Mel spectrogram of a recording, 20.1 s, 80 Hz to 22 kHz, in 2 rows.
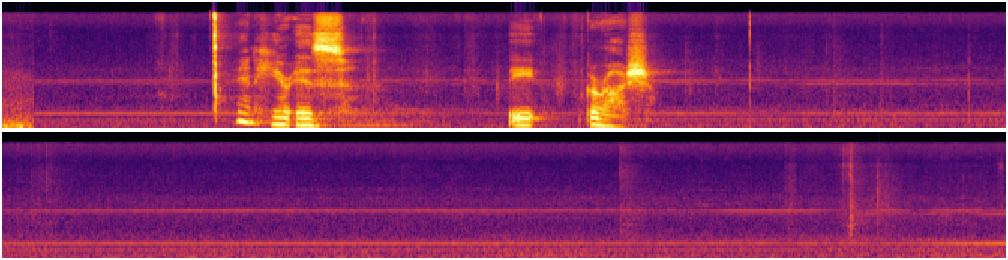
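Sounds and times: faint steady hum: 0.0s - 20.0s.

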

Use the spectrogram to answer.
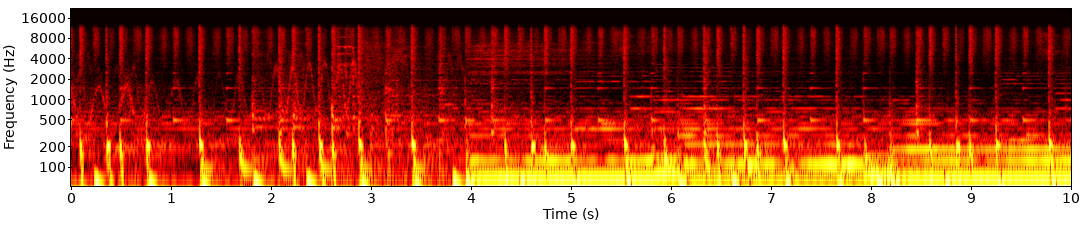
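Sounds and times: music with deep bass beat: 0.0s - 10.0s.

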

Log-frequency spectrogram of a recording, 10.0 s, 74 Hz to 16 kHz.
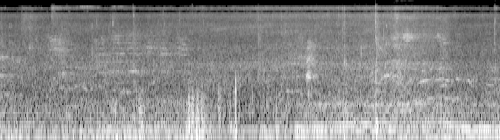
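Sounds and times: road traffic rumble: 0.0s - 10.0s
wind on microphone: 2.3s - 5.8s
ball kicked thuds: 6.8s - 7.8s.

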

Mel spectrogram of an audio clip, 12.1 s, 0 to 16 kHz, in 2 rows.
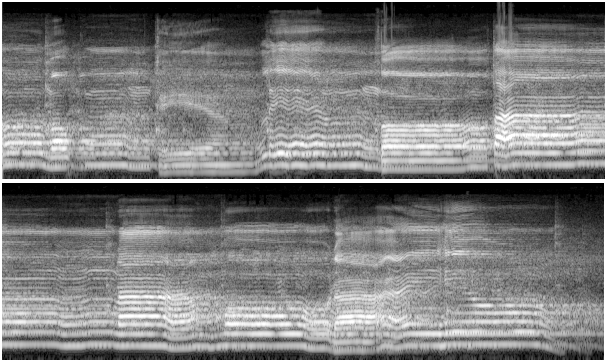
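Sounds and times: lower chanting voice: 0.0s - 12.0s
monks chanting into a microphone: 0.0s - 12.0s.

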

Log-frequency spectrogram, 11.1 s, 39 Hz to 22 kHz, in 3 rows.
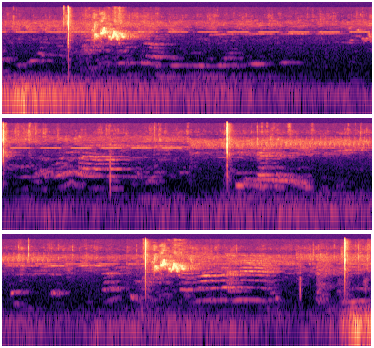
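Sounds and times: low rumble: 0.0s - 2.2s
small birds chirping: 0.0s - 11.0s.

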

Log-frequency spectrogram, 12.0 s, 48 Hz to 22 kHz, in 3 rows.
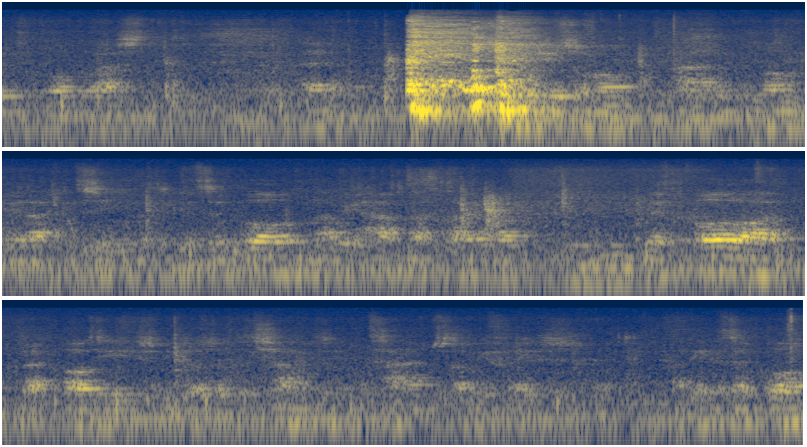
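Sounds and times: person coughing: 2.0s - 2.8s.

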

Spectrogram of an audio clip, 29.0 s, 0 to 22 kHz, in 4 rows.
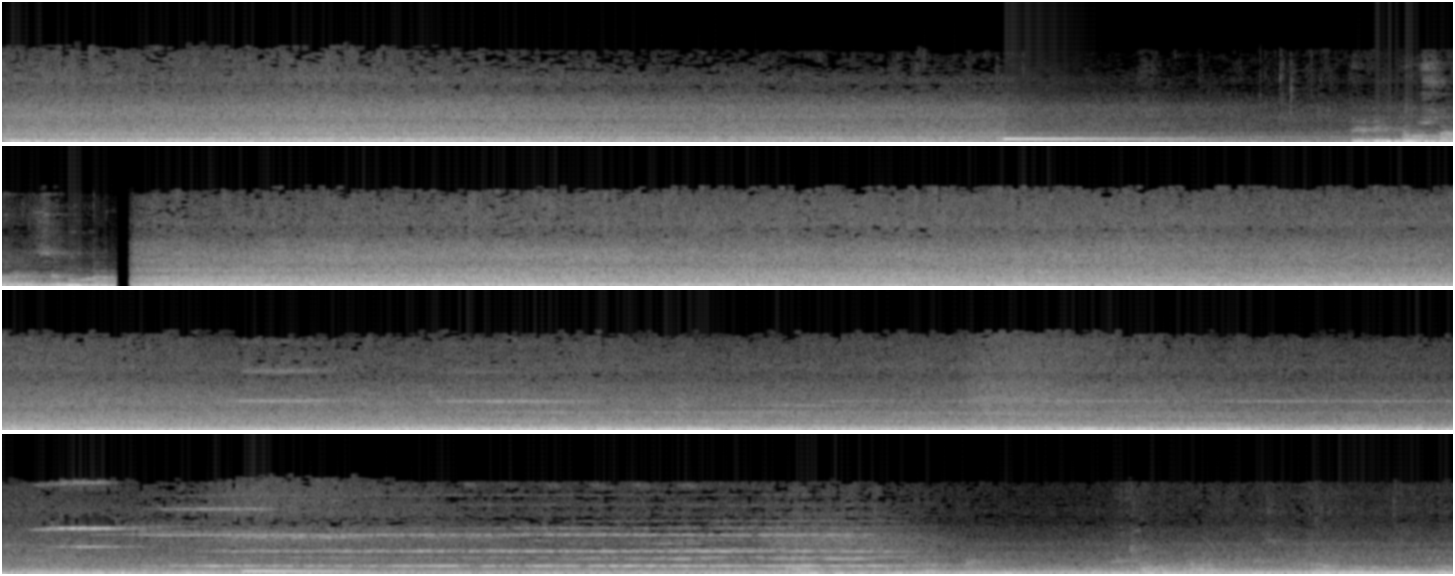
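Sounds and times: train brakes squealing: 15.5s - 26.6s.

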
